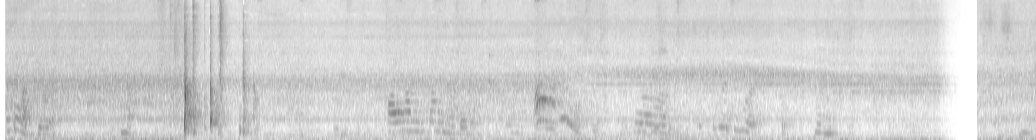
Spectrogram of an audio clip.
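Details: A white-handed gibbon at Ueno Zoo, seemingly lonely after its partner left, gives a run of quick, sliding hoots that swoop up and down over a low background murmur; White-handed gibbon.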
